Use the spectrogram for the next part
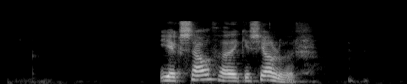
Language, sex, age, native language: Icelandic, female, 50-59, Icelandic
